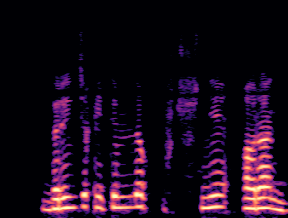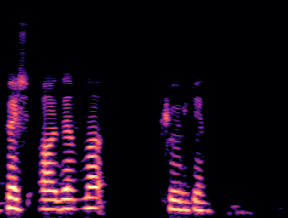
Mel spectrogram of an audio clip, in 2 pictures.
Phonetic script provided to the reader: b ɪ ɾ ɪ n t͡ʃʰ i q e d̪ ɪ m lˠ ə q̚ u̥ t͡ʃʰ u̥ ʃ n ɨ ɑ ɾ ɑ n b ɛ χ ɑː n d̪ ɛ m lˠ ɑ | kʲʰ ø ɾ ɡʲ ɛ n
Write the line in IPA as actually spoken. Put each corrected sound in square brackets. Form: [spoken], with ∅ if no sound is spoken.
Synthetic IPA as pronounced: b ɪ ɾ ɪ n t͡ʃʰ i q e [t̪] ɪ m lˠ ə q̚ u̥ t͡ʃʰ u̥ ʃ n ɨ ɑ ɾ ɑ n b ɛ [ʃ] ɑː [∅] d̪ ɛ m lˠ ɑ | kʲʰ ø ɾ ɡʲ ɛ n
